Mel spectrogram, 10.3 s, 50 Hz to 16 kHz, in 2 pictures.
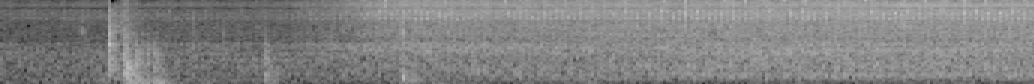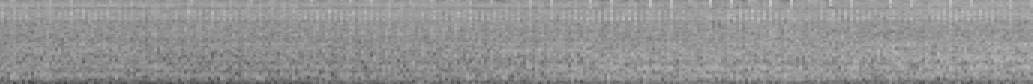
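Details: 2015 Audi A8 idling warm, with a steady hum and a faint, fairly regular knock roughly three to four a second. It knocks only when the engine is warm; the cause is unknown.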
